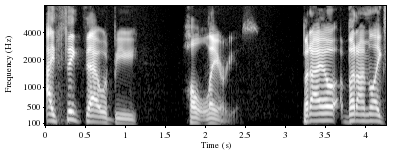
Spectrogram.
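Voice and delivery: ordinary delivery

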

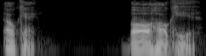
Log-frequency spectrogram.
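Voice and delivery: ordinary delivery

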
